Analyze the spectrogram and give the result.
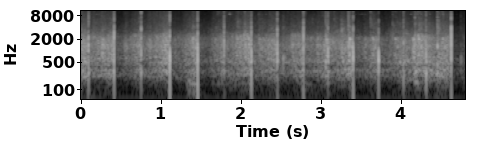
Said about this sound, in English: Can I get another round of applause for this amazing panel?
